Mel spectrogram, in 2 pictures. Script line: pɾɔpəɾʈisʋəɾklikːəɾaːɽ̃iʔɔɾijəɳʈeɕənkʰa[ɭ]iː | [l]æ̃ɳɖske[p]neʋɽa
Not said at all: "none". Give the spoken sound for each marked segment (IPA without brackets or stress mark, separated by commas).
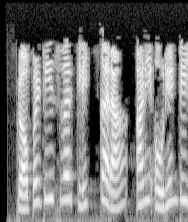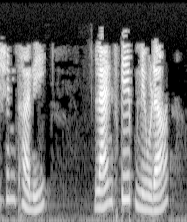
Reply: l, l, p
